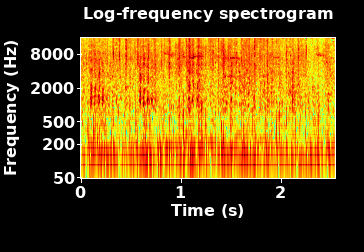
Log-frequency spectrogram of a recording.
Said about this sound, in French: Le son d'une cavalcade commençait à s'approcher. Toutes les licornes effrayées par les feux allaient se jeter dans le piège.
